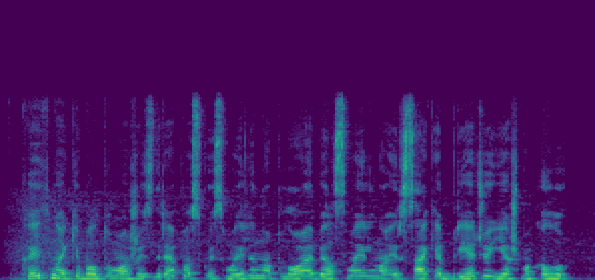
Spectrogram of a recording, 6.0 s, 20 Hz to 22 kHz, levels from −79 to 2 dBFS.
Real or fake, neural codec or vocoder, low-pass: real; none; 14.4 kHz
